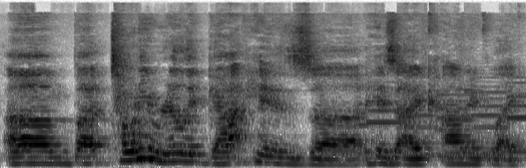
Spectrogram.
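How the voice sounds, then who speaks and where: A young man chatting casually as an interview guest, rambling and halting as he talks. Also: fairly high pitch, darkish tone. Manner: rambling, halting, chuckles often. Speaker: interview guest, online animation creator. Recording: roomy echo, distant mic, music behind.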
